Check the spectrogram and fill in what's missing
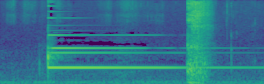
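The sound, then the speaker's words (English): A single bright bell strike rings out clearly and slowly fades, its tone sustaining over a second before a short, breathy snort briefly cuts across it. “Let me ring the bell for that one.”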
